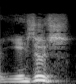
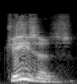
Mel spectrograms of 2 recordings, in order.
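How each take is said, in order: First: Jesus said yay-ZOOS; Jesus the Greek way, Y sound and long OO; Greek form. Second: Jesus said JEE-zuz; Jesus with an English J and weight on JEE; English form. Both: Shown as a demonstration. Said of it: "in the Greek".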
